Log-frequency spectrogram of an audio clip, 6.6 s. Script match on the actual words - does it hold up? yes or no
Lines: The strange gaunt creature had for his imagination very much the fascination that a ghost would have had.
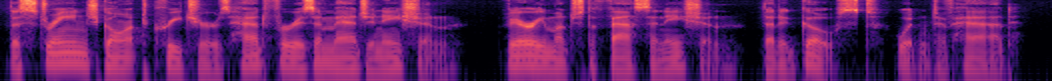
no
